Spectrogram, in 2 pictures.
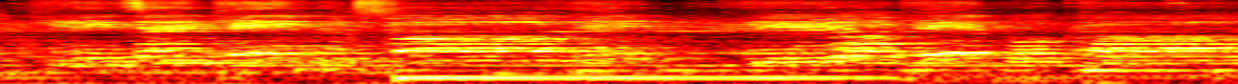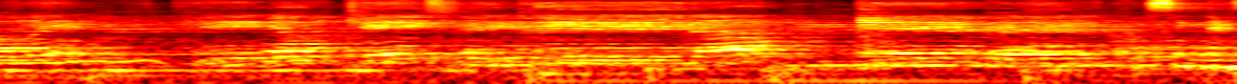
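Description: Youth choir singing a gospel song with a lead voice, backed by music with long held bass notes.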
